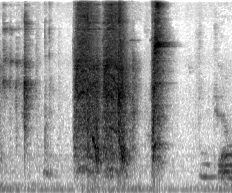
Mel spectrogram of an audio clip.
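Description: A cordless drill with a broken speed controller whirs in uneven bursts, surging up and dropping back, with a short buzz first, then a long loud run and a brief final burst, fairly close.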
